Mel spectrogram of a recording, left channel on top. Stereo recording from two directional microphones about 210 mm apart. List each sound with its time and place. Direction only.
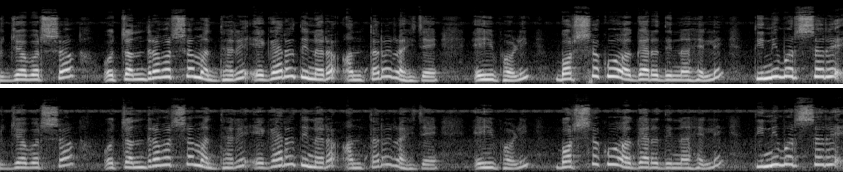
0.1 s speech: 20° left (ahead or behind)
